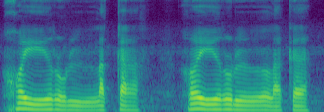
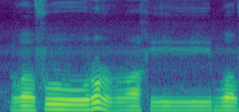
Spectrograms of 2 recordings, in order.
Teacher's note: Kalau idgham bilahuna ini memasukkan tetapi tidak berdengung.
